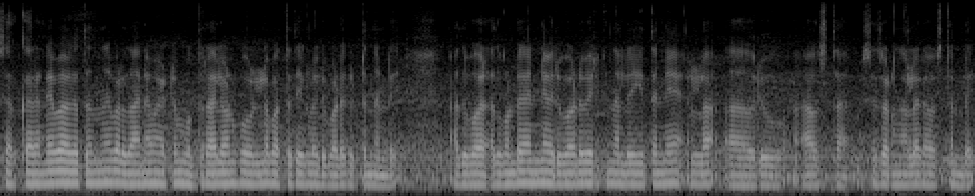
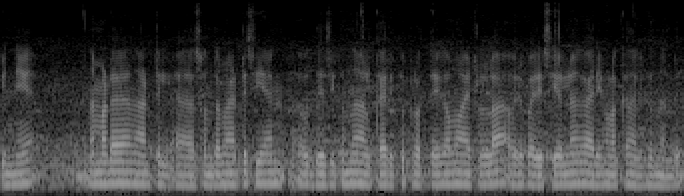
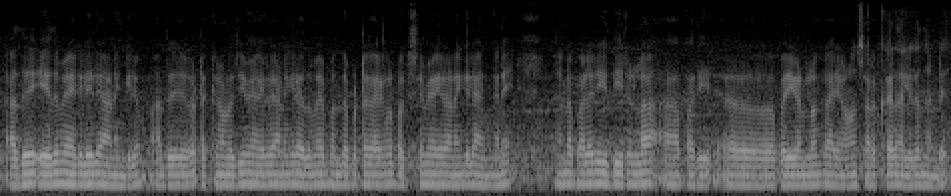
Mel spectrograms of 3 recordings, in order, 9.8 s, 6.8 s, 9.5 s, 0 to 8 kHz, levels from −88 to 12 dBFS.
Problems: low volume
